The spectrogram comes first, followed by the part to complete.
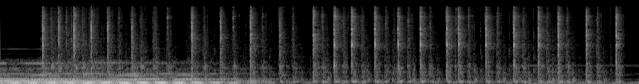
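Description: Typing sound effect: rapid key clicks, about six a second, starting about half a second in. Underneath is ambient music with a pulsing low bass that fades down about two seconds in.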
